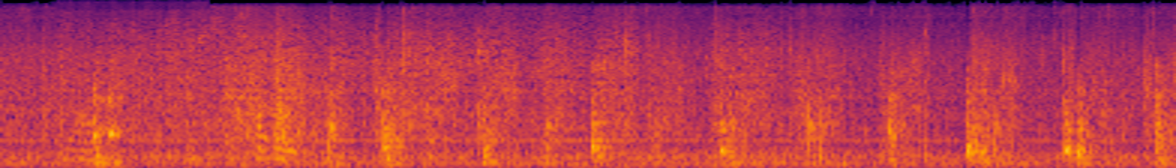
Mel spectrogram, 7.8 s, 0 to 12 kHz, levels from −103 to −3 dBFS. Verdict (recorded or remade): recorded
